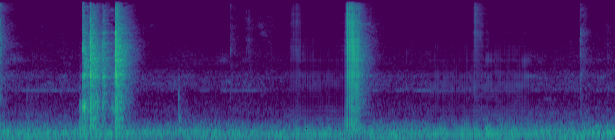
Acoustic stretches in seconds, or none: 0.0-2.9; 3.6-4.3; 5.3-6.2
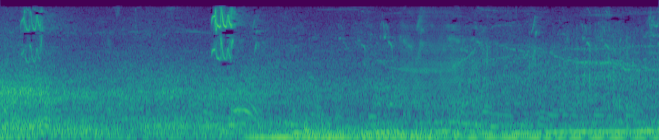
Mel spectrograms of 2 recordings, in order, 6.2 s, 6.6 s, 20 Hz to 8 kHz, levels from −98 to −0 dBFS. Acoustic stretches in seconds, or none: 0.0-4.0; 4.6-6.6

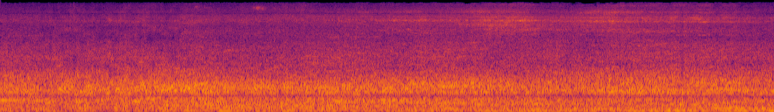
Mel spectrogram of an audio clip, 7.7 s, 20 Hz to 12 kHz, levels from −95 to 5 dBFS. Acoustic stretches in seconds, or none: 0.0-0.4; 1.8-7.7

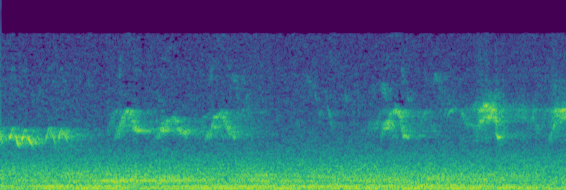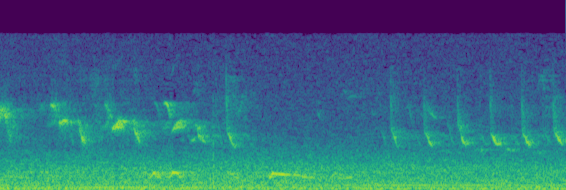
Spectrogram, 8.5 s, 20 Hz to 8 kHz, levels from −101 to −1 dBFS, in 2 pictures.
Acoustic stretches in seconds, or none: 0.0-3.5; 5.4-8.5

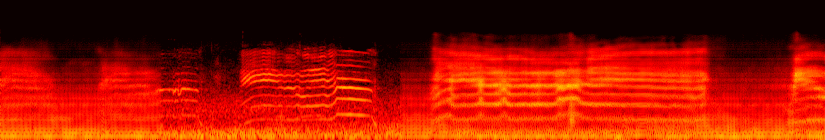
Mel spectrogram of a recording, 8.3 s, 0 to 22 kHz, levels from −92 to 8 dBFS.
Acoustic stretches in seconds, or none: 1.6-4.0

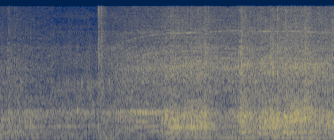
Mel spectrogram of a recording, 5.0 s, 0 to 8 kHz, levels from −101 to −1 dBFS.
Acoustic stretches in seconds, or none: 0.0-0.8; 1.8-5.0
